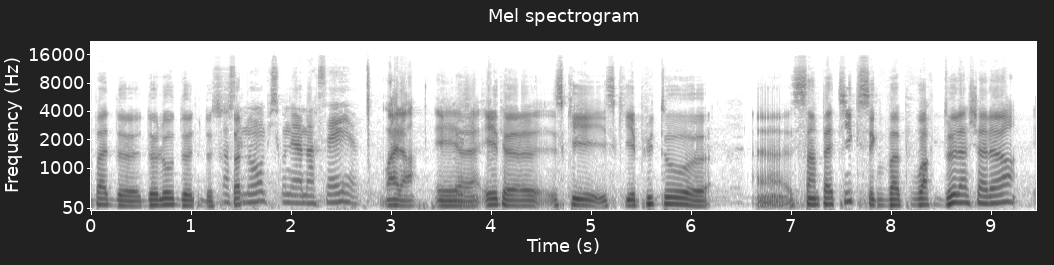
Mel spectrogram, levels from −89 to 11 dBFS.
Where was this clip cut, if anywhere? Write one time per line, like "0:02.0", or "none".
0:01.0
0:04.1
0:06.5
0:07.9
0:08.4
